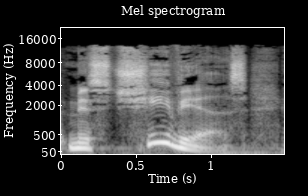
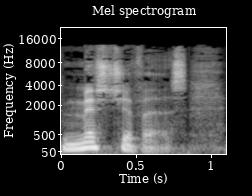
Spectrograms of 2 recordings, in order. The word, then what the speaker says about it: mischievous: I should mention that the word mischievous is often mispronounced as mischievous. It's one of those words that is mispronounced so often a lot of people think it's the real word, but technically the correct form is mischievous.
